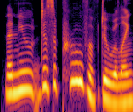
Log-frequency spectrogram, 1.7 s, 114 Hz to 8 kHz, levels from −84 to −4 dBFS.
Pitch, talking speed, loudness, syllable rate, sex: 240 Hz, 180 wpm, -14 LUFS, 5.7 syllables/s, female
